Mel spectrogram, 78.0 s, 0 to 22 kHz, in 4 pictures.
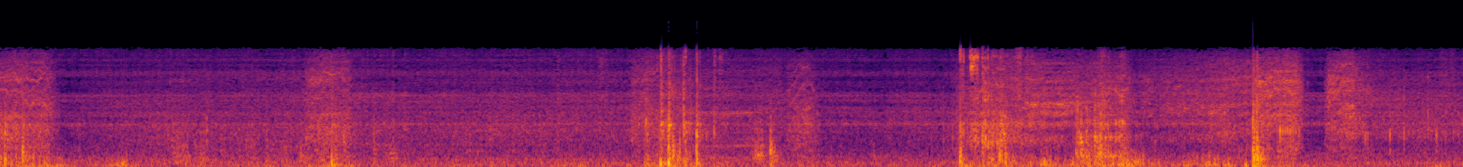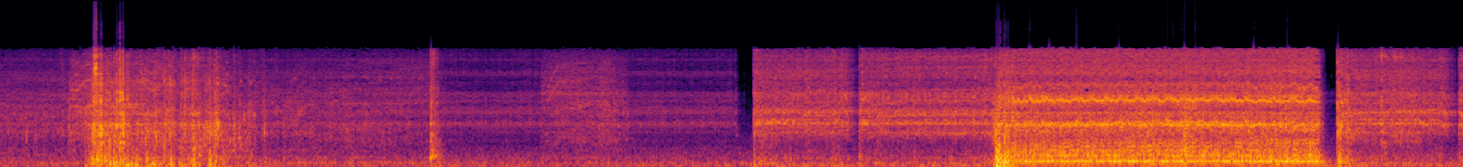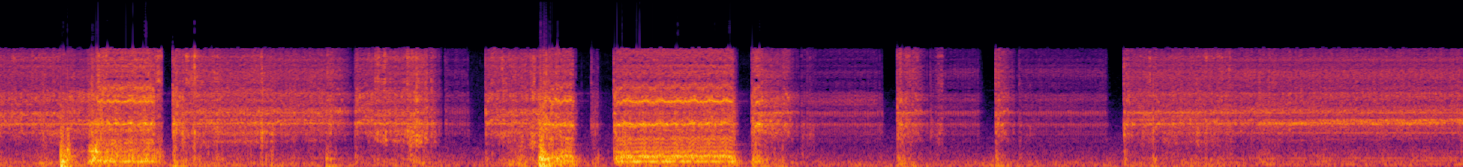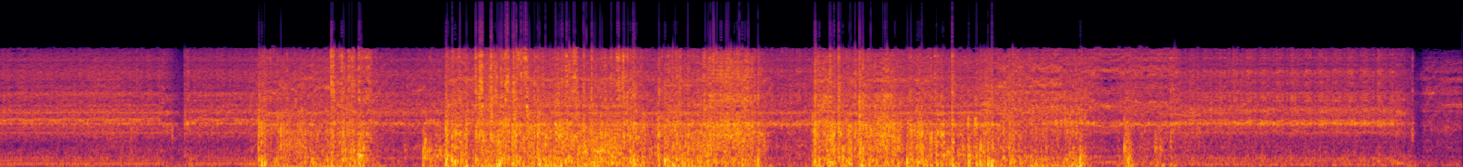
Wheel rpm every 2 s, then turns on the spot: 20, 40, 40, 30, 40, 40, 50, 30, 30, 30, 30, 40, 30, 30, 50, 190, 230, 210, 190, 210, 190, 220, 130, 150, 160, 50, 20, 200, 220, 230, 180, 230, 230, 220, 230, 220, 200, 210, 160.
2-14 20-24 48-52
